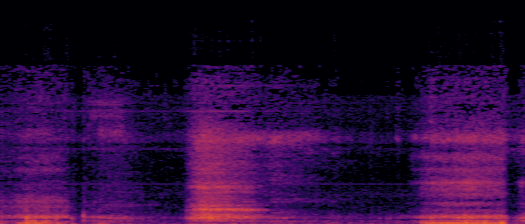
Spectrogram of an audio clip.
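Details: Light snoring: soft, rough snorting breaths with low fluttering on inhalation, alternating with quieter exhalations.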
